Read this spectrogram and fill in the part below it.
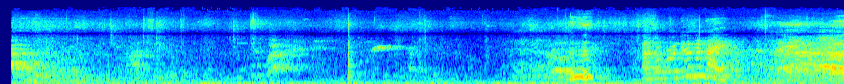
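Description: A young woman sings into a microphone in a large hall.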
